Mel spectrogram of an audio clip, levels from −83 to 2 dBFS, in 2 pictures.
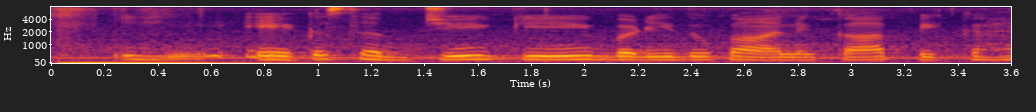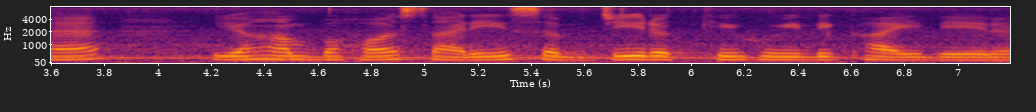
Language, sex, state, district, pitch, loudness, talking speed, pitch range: Hindi, female, Punjab, Pathankot, 190 Hz, -17 LUFS, 150 wpm, 175-195 Hz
